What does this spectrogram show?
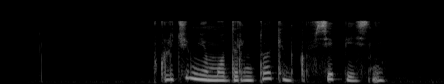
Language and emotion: Russian, neutral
